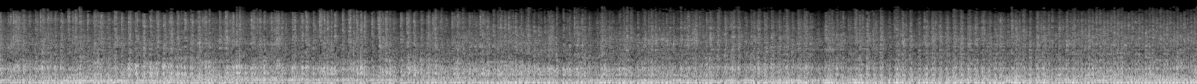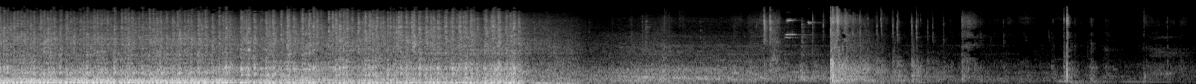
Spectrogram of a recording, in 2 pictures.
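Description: Big-block Chevy V8 in a drag car, back running after about 15 years in storage, idling with a loud, steady, deep note, then shut off suddenly about 17 seconds in. A few clicks and knocks follow.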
